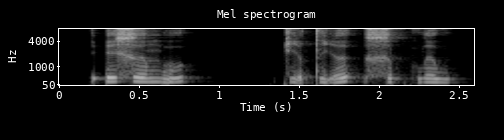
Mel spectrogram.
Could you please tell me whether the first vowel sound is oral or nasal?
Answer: oral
